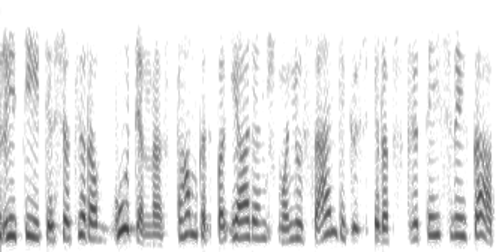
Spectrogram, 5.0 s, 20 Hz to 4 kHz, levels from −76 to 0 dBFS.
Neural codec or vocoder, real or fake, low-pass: codec, 16 kHz, 2 kbps, FunCodec, trained on Chinese and English, 25 frames a second; fake; 3.6 kHz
